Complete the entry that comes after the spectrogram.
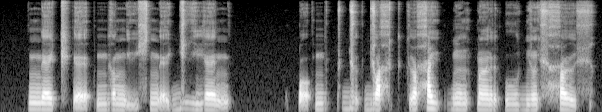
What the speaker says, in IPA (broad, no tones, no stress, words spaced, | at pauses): nɛt͡ʃʼɛ̰ʔmʲɔn ḭçnɛ̰ ɟi̤jɛn | k͡pɔ̰ʔmʲucɟʏʔɟɔħ t͡ʃʼyħiʔɓũ k͡pœ̃rʔuɟɔ̃ç ħøç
